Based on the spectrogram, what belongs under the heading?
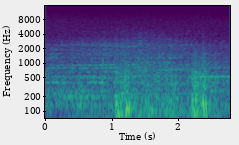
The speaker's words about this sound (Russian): Из края в край неба прогрохотал гром,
